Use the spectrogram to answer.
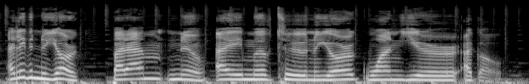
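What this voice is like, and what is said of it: Argentinian-accented English. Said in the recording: “you have this Argentinian accent”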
